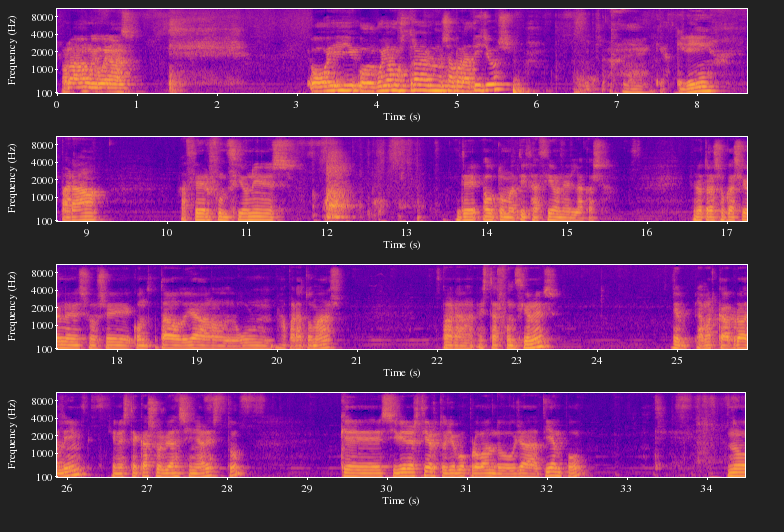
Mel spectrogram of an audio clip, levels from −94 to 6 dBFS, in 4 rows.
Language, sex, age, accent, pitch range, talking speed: Spanish, male, 20-39, Spanish, 115-135 Hz, 95 wpm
